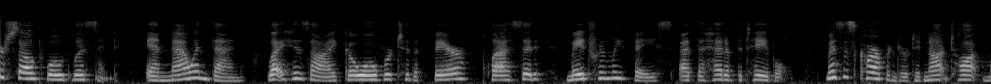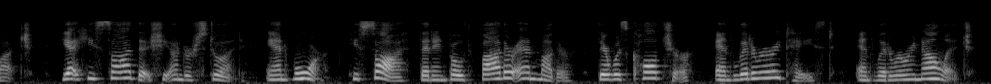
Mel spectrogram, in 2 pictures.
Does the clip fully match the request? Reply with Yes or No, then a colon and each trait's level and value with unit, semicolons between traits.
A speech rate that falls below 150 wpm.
No: average, 165 wpm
